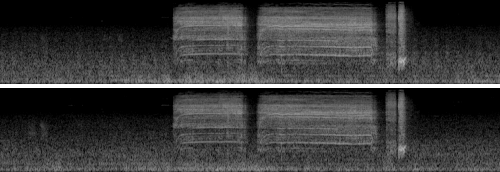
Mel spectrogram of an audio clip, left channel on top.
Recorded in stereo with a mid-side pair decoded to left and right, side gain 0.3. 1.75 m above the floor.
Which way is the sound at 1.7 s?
25° left.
